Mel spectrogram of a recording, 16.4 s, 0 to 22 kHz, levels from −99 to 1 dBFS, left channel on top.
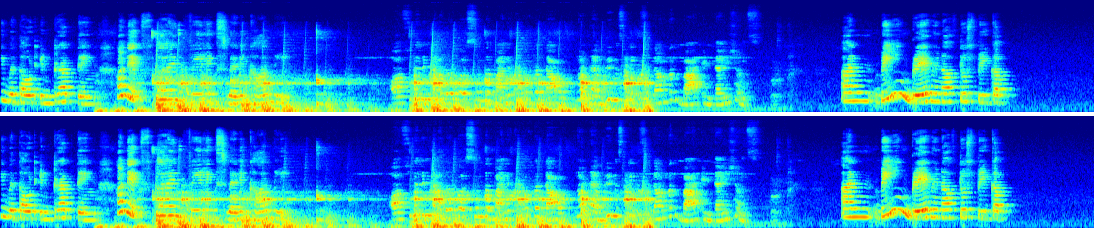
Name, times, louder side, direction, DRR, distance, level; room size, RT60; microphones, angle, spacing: voice 1, 0.0-4.4 12.6-15.0, right 1 dB, 35° right, 0.9 m, -28 dB
sound 1, 1.4-5.3 5.8-9.7, left 1 dB, 35° left, 0.4 m, -26 dB
voice 2, 5.8-11.2 11.6-11.7, right 2 dB, 80° right, 0.5 m, -35 dB
2.9 x 2.2 x 3.0 m
head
